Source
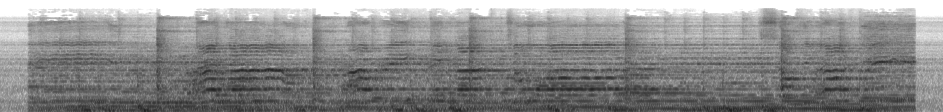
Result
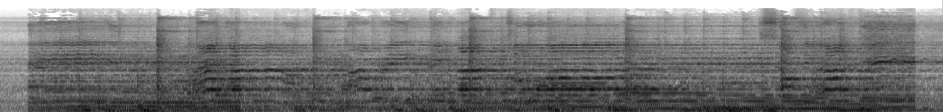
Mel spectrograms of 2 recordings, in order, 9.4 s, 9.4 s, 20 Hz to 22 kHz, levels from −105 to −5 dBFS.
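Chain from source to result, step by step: 2.39–4.61 s: compression, threshold -25 dBFS, peak gain reduction 7.5 dB; band-stop 1.5 kHz, Q 6.6; two-band feedback delay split 460 Hz, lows 631 ms, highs 312 ms, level -15 dB; trim +8.5 dB

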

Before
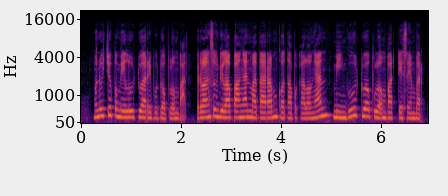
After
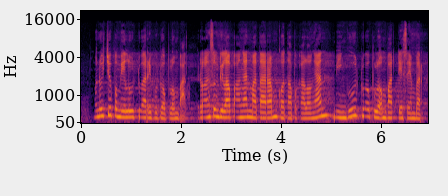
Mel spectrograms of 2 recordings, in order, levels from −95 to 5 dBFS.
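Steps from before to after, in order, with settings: algorithmic reverb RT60 1.4 s, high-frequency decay 0.95×, pre-delay 90 ms, DRR 19 dB; time-frequency box 2.18–2.39 s, 760–1700 Hz -19 dB; slow attack 126 ms; trim +6.5 dB

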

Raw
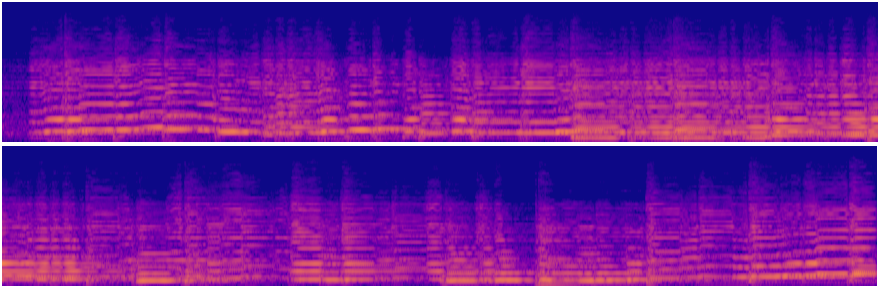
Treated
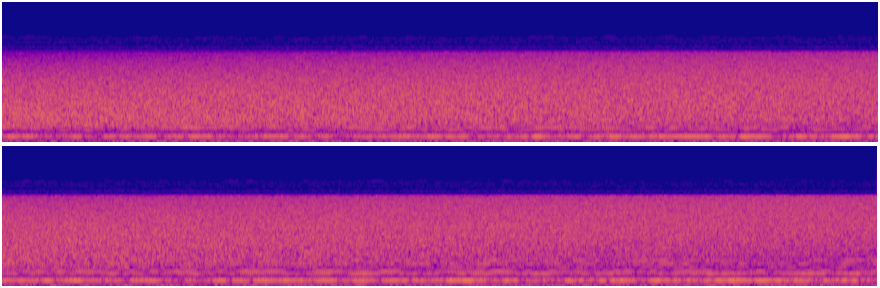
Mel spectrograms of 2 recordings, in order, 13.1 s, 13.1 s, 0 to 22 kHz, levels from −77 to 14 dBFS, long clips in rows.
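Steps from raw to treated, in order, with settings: painted sound rise, 9.53–10.15 s, 450–5100 Hz -20 dBFS; added noise brown -39 dBFS; Paulstretch 45×, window 1.00 s, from 9.75 s

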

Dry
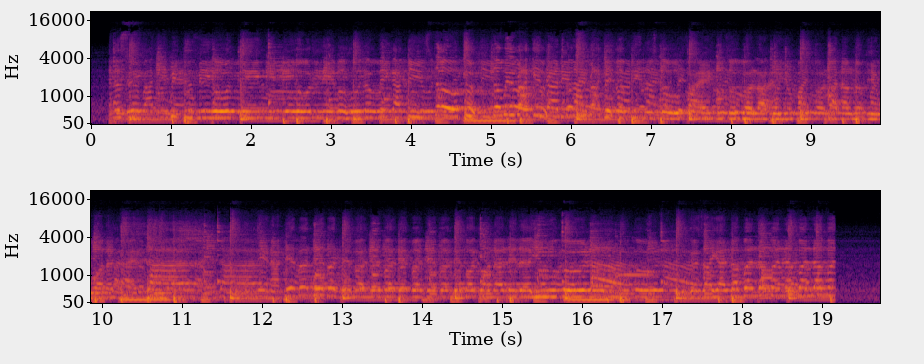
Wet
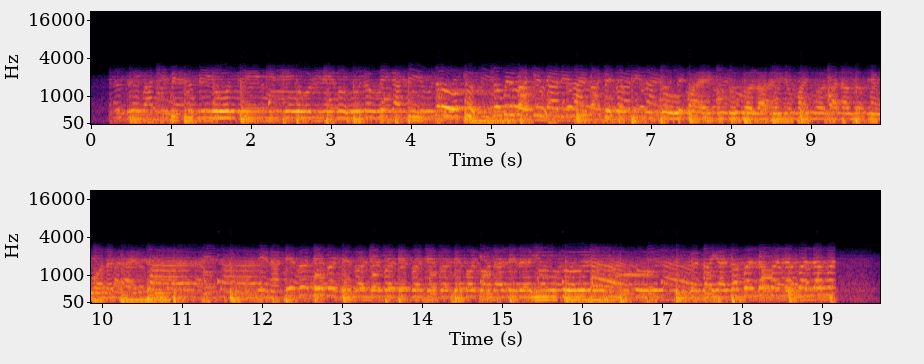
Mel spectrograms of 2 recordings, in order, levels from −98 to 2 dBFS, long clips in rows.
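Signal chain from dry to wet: octave divider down 1 oct, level -2 dB; high-pass 53 Hz; level rider gain up to 13.5 dB; elliptic low-pass 1.8 kHz, stop band 50 dB

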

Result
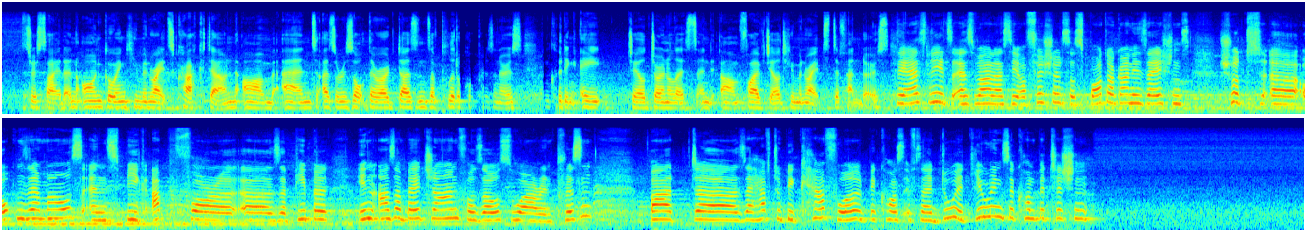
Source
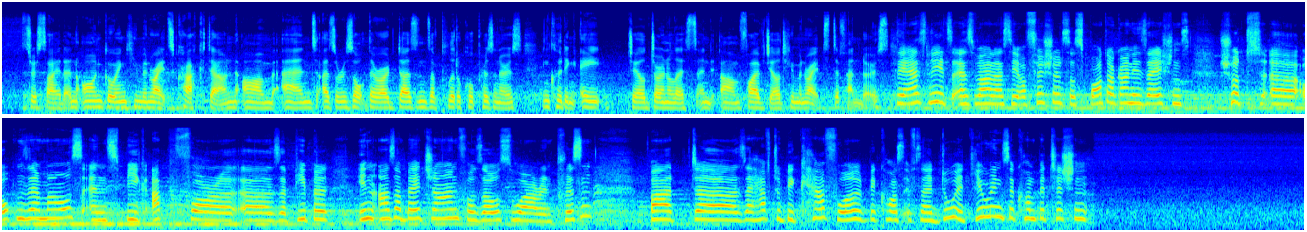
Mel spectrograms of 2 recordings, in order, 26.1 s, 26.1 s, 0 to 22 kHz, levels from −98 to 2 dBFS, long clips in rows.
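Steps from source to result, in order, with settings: 4.57–5.57 s: slow attack 289 ms; hum notches 50/100/150/200/250/300/350 Hz; trim +8.5 dB

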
